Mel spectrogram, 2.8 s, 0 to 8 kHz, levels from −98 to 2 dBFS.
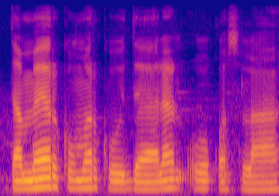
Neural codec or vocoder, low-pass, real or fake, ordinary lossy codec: none; 7.2 kHz; real; none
